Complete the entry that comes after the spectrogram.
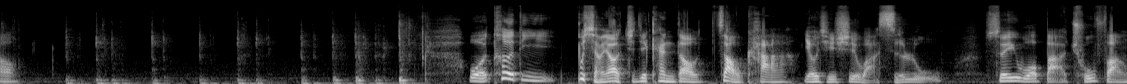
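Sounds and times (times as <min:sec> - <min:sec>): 
speech: 0:00.0 - 0:00.3, 0:04.7 - 0:11.2
typing: 0:00.6 - 0:04.2.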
